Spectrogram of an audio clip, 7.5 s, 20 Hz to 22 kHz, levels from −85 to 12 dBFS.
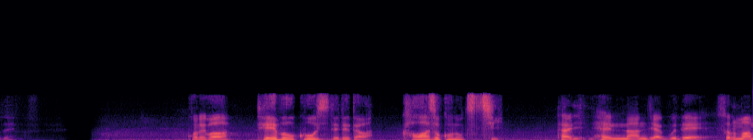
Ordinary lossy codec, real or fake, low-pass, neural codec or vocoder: none; fake; 7.2 kHz; codec, 16 kHz, 0.8 kbps, ZipCodec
